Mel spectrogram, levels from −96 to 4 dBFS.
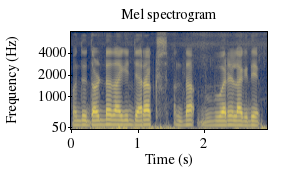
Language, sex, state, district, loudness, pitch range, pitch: Kannada, male, Karnataka, Koppal, -15 LUFS, 135-145 Hz, 135 Hz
